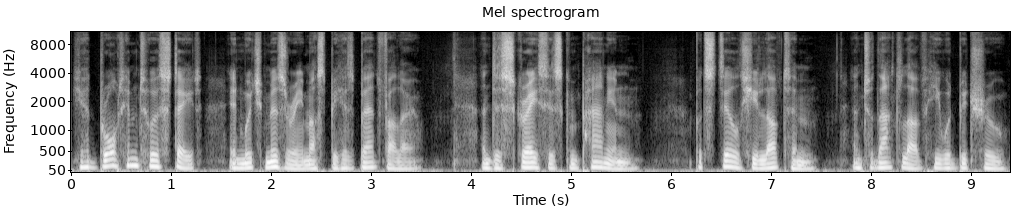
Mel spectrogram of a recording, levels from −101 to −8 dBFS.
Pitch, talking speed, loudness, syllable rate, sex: 105 Hz, 200 wpm, -17 LUFS, 5.3 syllables/s, male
